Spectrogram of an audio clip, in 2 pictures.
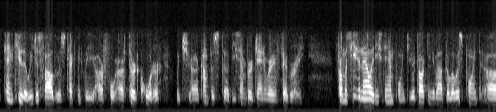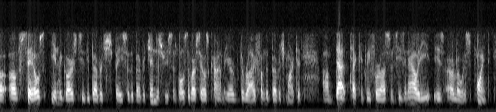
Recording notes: called in to SmallCapVoice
